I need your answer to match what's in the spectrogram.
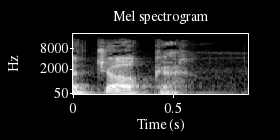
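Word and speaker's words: Ciocca: It's C-I-O-C-C-A. Cioca or Cioca? – Is it Italian? – I'm going to go with the second one. – Yeah, Cioca.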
